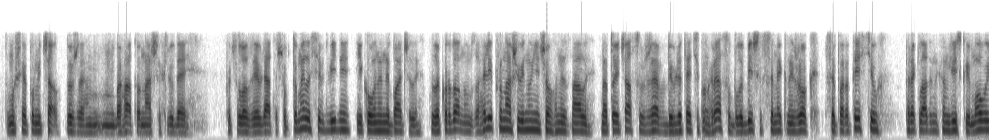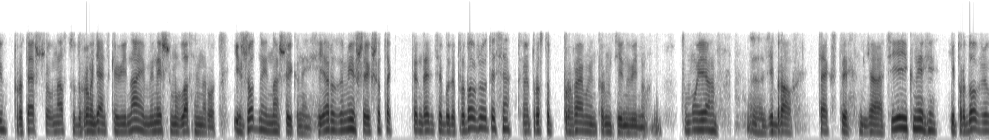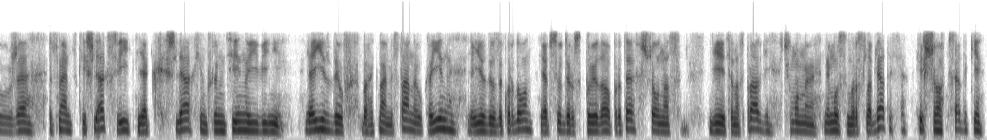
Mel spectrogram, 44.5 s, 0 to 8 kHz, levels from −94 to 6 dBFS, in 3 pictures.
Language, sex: Ukrainian, male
